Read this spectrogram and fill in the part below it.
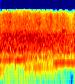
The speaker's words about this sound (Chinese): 热烈的掌声响了起来。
